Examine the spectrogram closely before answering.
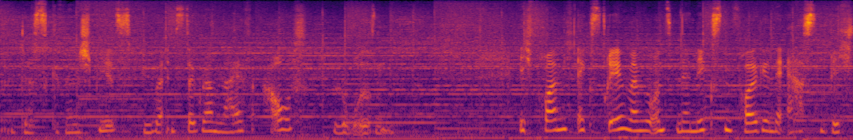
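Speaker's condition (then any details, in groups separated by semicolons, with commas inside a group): No condition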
